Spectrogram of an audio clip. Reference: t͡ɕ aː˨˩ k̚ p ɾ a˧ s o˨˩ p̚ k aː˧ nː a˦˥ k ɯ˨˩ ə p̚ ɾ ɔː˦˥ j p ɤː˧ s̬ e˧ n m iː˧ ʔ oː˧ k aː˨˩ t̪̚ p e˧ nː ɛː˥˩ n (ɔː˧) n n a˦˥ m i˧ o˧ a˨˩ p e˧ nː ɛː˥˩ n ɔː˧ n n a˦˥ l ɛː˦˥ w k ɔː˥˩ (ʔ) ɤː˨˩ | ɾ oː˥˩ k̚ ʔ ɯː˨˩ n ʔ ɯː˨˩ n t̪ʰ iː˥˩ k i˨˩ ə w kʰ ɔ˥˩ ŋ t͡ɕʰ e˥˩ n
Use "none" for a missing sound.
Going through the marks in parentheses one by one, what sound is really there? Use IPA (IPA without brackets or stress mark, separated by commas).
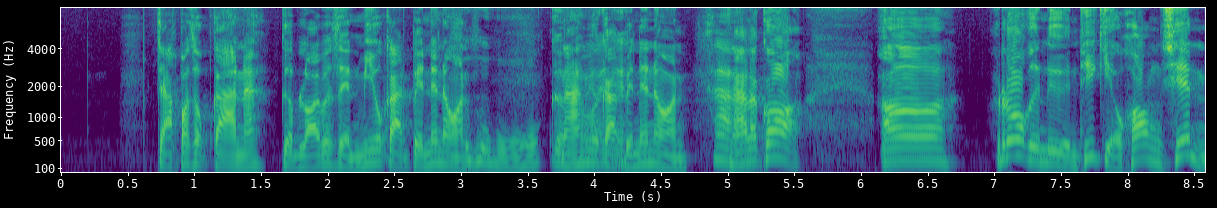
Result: ɔː˧, ʔ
